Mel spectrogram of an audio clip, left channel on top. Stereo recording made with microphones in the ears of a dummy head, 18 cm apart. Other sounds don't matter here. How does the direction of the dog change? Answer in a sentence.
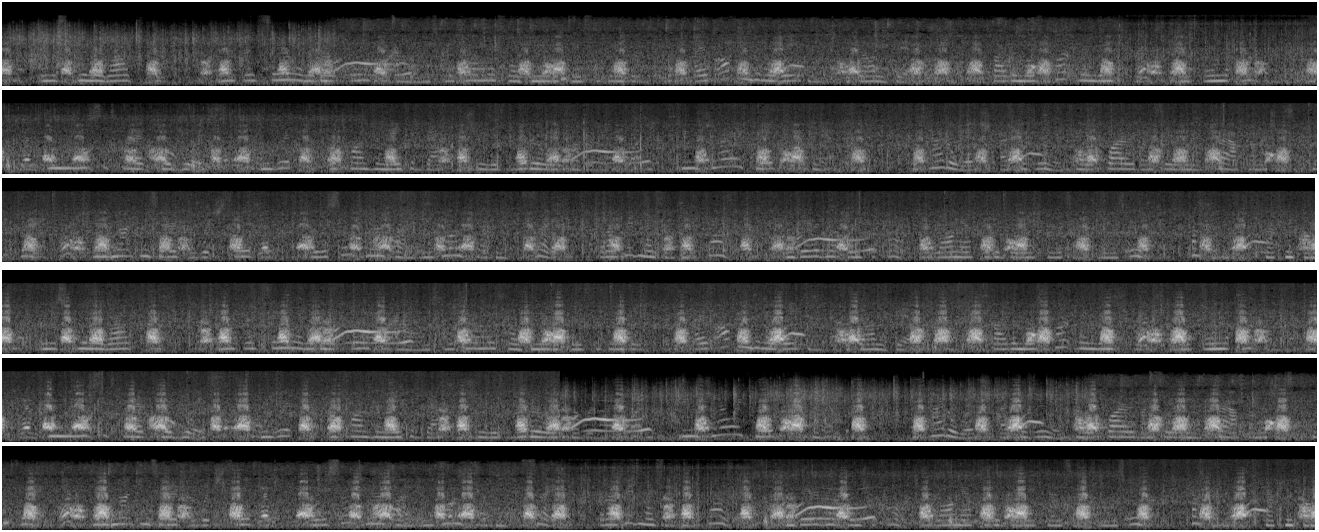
You can hear the dog stay in one place.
